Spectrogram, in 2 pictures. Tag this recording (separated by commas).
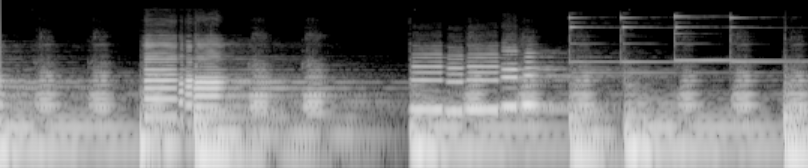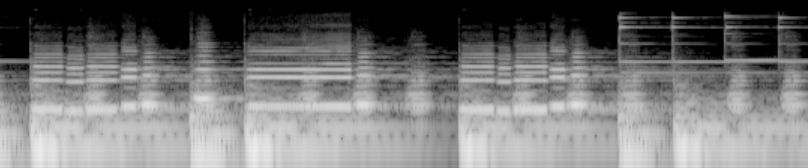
Music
